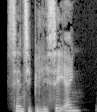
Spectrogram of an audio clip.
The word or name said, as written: sensibilisering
